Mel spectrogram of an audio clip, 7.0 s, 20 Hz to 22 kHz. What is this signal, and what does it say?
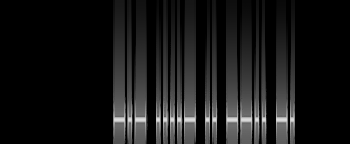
Morse code, heard as a keyed tone, about 17 wpm, 700 Hz. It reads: K4IZN
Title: USA Call Signs - 5 Characters - Repeated 2x - 17wpm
